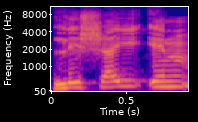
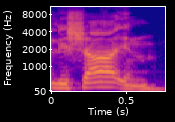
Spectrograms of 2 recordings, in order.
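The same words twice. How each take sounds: First: लिशाइन said "li-shay-in"; correct silent alif. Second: लिशाइन said "li-shaa-in"; wrongly sounded alif. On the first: Teacher tells students what to read, "shay" without long alif. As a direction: turn the middle of लिशाइन into a "shay" glide. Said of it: "पढ़ना है". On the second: Teacher warns against this reading, long "shaa". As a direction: hold a long "aa" in the middle of लिशाइन. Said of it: "ना कि". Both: Shown as a demonstration.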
